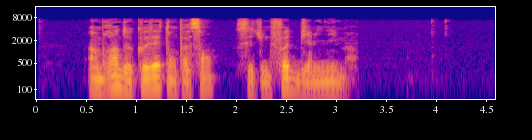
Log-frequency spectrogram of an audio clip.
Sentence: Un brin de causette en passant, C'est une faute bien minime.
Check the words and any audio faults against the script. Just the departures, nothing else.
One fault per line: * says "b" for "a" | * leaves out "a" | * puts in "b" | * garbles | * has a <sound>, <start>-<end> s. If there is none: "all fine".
all fine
